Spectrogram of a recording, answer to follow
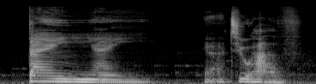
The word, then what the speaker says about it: têm: And the verb right there, it's pronounced têm.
